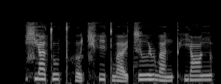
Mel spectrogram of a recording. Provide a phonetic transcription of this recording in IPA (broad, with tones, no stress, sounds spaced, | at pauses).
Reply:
ɕ j ä˥˧ t̪ u˥˩ t̪ʰ ɤ̰˨˩ t͡ɕʰ i˥˩ t̪ w a̰˨˩ ɪ̯ t͡s ɹ̩˥ ɻ w a˧˥ n pʰ j ɑ˥ ŋ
